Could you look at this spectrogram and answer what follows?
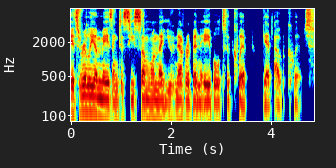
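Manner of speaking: hushed, soft, half-whispered voice. Voicing a character who half-whispers back to another: half-whispering in character. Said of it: "Theo then whispers back".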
